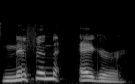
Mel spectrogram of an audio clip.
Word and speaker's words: Niffenegger: i would say that it's niffen egger niffen egger niffen like schwarzenegger but niffenegger yeah it's just i'm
